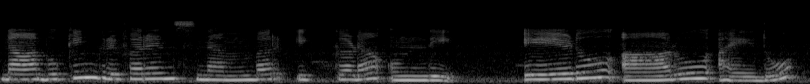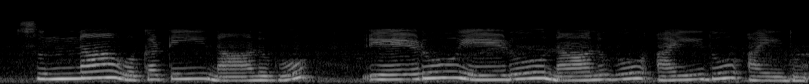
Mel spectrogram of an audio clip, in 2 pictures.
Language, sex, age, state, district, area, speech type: Telugu, female, 30-45, Andhra Pradesh, Krishna, urban, read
